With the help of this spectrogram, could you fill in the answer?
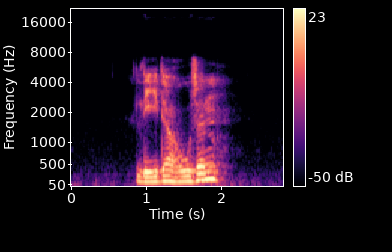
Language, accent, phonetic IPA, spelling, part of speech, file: German, Austria, [ˈleːdɐˌhoːzn̩], Lederhosen, noun, De-at-Lederhosen.ogg
- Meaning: plural of Lederhose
